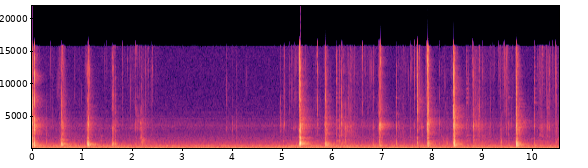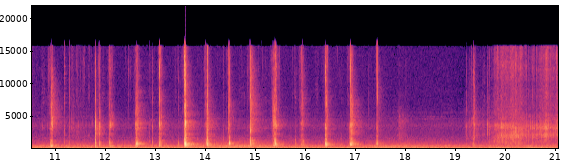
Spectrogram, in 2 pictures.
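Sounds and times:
slime popping: 0.0s - 2.4s, 5.0s - 17.5s
low hum: 0.0s - 21.0s.

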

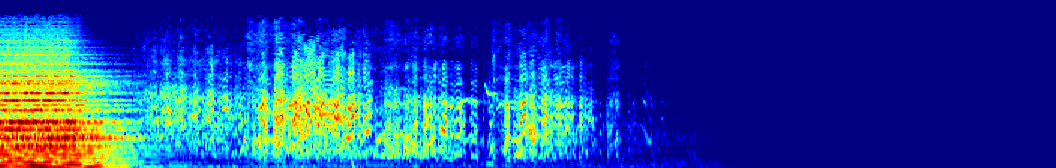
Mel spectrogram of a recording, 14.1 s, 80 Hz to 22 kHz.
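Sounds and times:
group of people laughing: 1.8s - 8.8s.

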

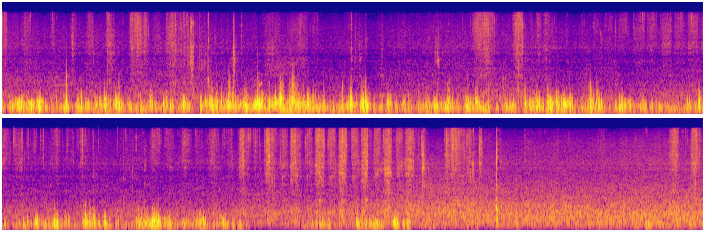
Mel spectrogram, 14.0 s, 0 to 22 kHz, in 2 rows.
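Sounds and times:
knife scraping fish scales: 4.3s - 12.0s, 13.6s - 14.0s.

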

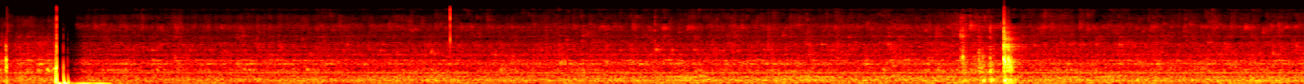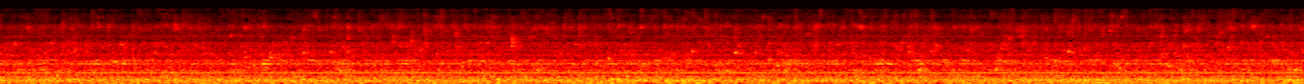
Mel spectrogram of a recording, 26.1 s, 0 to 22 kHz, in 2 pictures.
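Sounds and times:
water running into a steel sink: 5.5s - 26.0s.

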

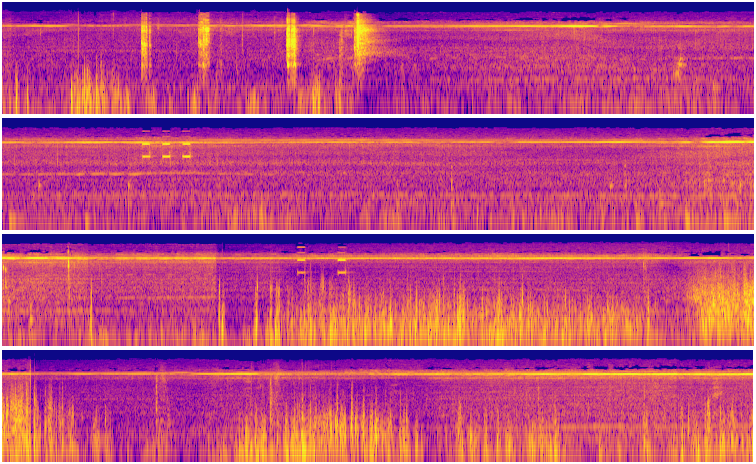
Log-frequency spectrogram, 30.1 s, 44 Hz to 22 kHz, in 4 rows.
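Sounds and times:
wind buffeting microphone: 0.0s - 4.2s, 6.2s - 30.0s
electric motor whining: 0.0s - 30.0s
short high beeps: 17.9s - 18.6s.

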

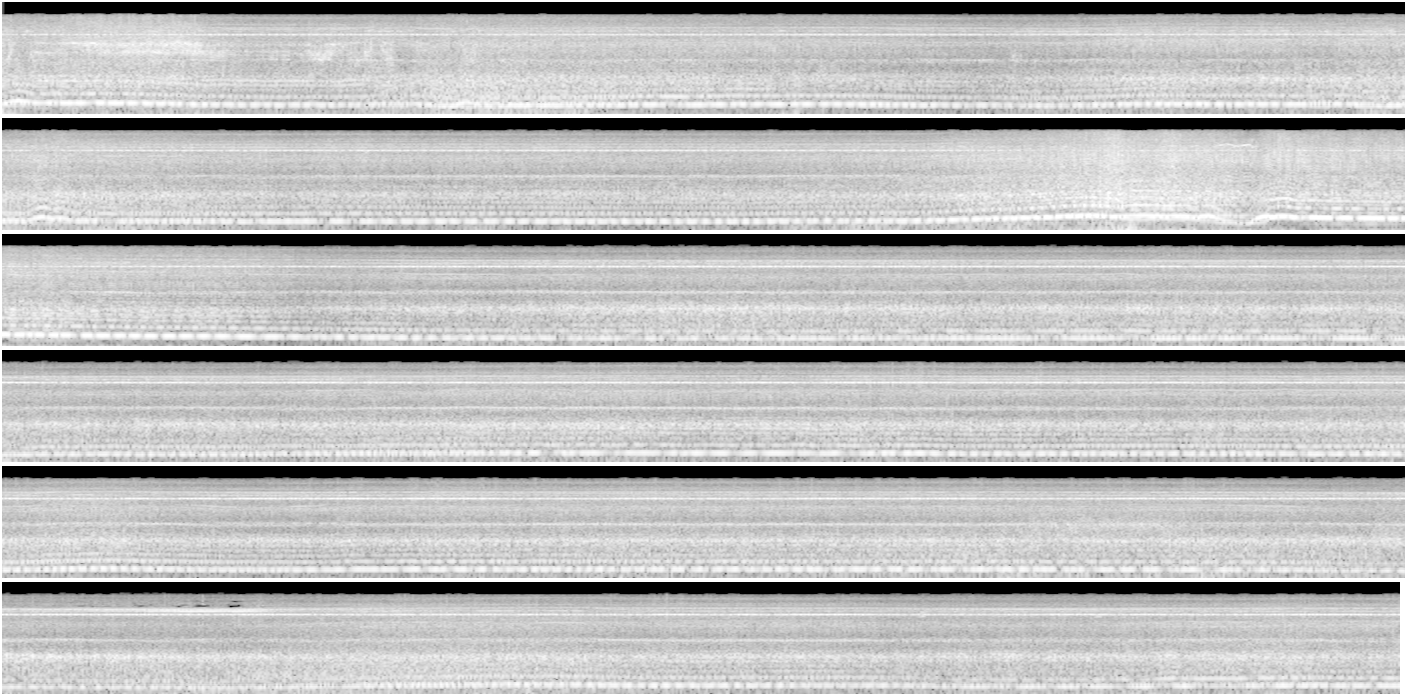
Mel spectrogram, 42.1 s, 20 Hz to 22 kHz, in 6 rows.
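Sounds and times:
drone motors and propellers whining: 0.0s - 42.0s.

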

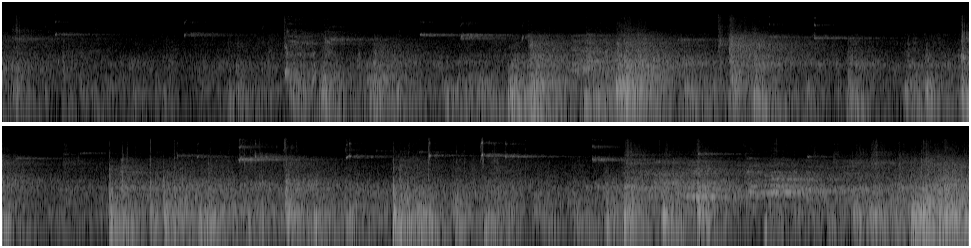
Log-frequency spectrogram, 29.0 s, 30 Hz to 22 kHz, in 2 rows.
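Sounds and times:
football kicks echoing in hall: 0.0s - 29.0s
sneakers squeaking on floor: 0.0s - 29.0s
ball bouncing on wooden floor: 6.6s - 8.3s, 16.1s - 25.2s.

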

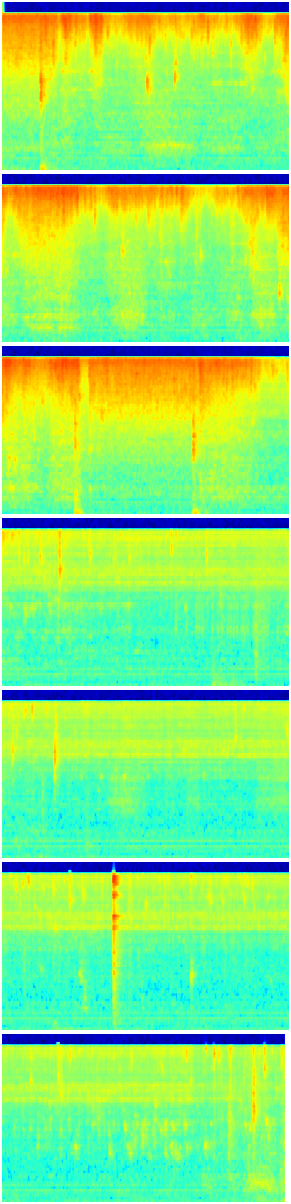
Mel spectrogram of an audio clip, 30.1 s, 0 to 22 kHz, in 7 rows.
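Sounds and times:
tap water running into metal sink: 0.0s - 18.7s, 26.2s - 30.0s.

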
